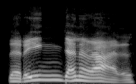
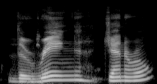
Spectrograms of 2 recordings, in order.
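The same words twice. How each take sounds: First: It is said in an Eastern European accent. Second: It is said in a plain, unaccented voice.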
